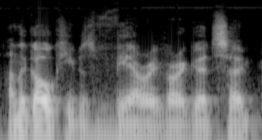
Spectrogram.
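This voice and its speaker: A man's voice: low voice, fairly even intonation, fast talker, darkish tone. A man with an Italian accent giving casual commentary on an online football manager game, thinking aloud as he weighs his choices.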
